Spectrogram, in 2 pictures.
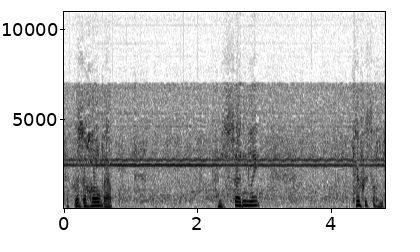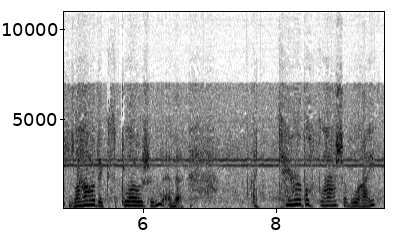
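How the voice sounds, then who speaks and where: A woman's voice: mid-range voice, slow pace, long pauses, natural voice. A woman playing a timid, frightened witness. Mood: recounting. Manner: soft, faltering, hesitant. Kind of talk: 1970s radio drama acting. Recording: dull lo-fi vintage radio broadcast with hiss.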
